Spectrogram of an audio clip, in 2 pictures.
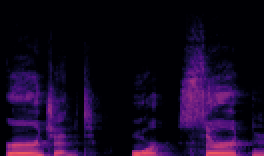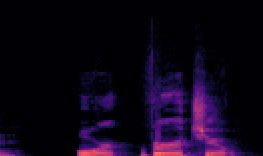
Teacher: But for people who have some experience in learning pronunciation, here's something interesting about the ers and stir. The ers and stir is always positioned as the primary stress of the word.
